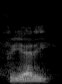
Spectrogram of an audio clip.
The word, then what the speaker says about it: Fieri: He pronounces it Fieri. – Fieri, Stone Cold Steve Austin, Kirk Gibson.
